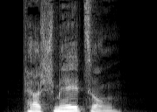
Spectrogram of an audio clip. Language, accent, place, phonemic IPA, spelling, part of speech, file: German, Germany, Berlin, /fɛɐ̯ˈʃmɛlt͡sʊŋ/, Verschmelzung, noun, De-Verschmelzung.ogg
- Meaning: 1. merger, amalgamation 2. fusion 3. contraction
